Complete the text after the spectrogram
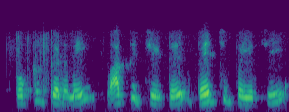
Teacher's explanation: கால் மாத்திரை அளவுதான் இங்க ஒலிக்கும். கொக்கு கடுமை, வாக்குச்சீட்டு, பேச்சு பயிற்சி, ஆற்றுப்பாய்ச்சல்ங்கிற இடத்துல எல்லாம் உகரம் முழுவதுமாக ஒலிக்கப்படுவதில்லை. இது கால் மாத்திரை அளவுதான் ஒலிக்கப்படும்.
